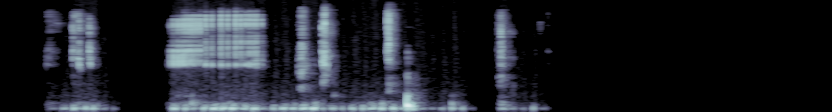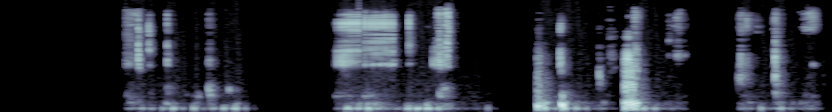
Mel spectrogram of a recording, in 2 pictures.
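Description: Paper being handled and slid over a craft mat: two short rustles about a second and nine seconds in, with light taps and clicks around them and a pause in the middle. A low hum comes and goes with the sounds.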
